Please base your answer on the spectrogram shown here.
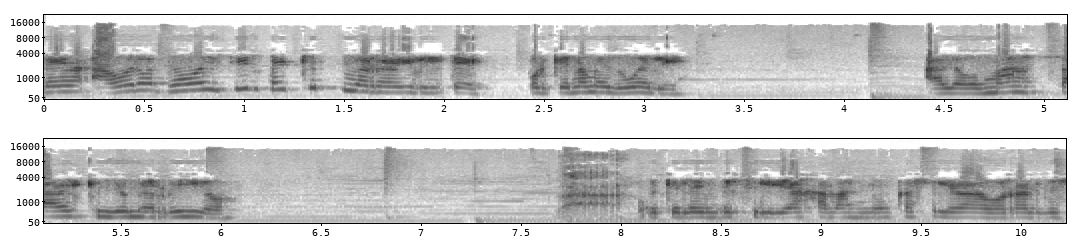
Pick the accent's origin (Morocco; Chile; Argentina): Chile; como buena si chilena, mala, empoderada.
